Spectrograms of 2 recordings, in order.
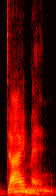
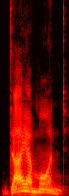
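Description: First: "diamond" as DAI-mend, two slow syllables; correct DIAMOND. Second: "diamond" as DAI-a-mond, three syllables with full O; wrong DIAMOND. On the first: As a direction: reduce the ending of "diamond" to "mend". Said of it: "mas sim diamond". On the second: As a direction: say "diamond" as spelled, learner's mistake. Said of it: "Não dizemos diamond". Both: Shown as a demonstration.

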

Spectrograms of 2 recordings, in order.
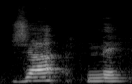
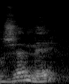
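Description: First: Jamais said slowly and clearly, S silent; careful dictation word. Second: Said in the usual way. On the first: Shown as a demonstration. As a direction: spell out Jamais for the class. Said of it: "avec le S qui ne se prononce pas". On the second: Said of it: "s'écrit avec un J".

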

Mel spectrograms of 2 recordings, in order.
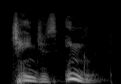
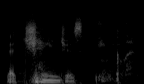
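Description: First: Higher, louder, slow proclamation; preacher's triumphant echo; proclaimed. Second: Slow, soft whisper; hushed awe before the punchline. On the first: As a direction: hit it hard and slow. Dramatic repeat at full force. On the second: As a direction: drop to a slow reverent whisper. Dramatic hush in sermon. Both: Acted.

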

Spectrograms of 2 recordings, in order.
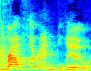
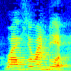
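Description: First: Said in the usual way. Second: Bleu said the French way, like "bleuh". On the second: Shown as a demonstration. Naming the cologne to viewers, Bleu in French. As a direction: Ralph Lauren Bleu with a French Bleu, a touch higher. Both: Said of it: "S-, not Bleu".

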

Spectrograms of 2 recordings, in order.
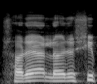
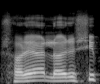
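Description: No difference in how they are said.

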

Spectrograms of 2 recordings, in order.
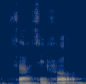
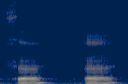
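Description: First: Said in the usual way. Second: "Thirty-four" in separate sounds with pauses; sounded out. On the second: Shown as a demonstration. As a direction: break "Thirty-four" apart for a learner. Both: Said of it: "How to pronounce".

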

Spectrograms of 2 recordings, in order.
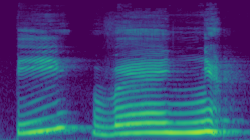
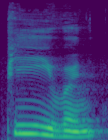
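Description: First: "Півень" with an exaggerated, held palatal N; stretched final N. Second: Said in the usual way. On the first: Shown as a demonstration. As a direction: split "Півень" and lean hard on the final нь. Teacher stretches the final soft consonant. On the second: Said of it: "вимовте це слово".

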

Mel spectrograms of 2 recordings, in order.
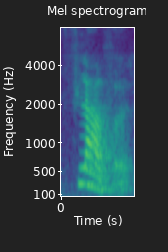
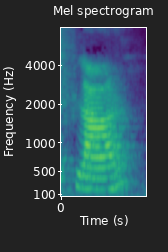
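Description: First: "flower" in two syllables, FLAU-vuh; corrected pronunciation. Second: "flower" squashed into one syllable, "flar"; mispronounced flower. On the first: Teacher corrects the learners' slip, "flower" as two-beat FLAU-vuh. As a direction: say "flower" with a full "ow" glide, then "uh". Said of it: "No, that's not right. It is". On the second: Teacher shows how some of us tend to say "flower", as one-beat "flar". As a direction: say "flower" as FLAR, dropping the middle glide. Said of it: "tend to pronounce it as". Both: Shown as a demonstration.

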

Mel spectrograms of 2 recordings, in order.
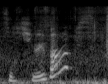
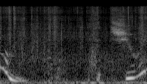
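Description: First: Said in the usual way. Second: Whispered slowly to the dogs; slow teasing whisper to excited dogs. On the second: Real, not acted. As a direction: hush it like a secret. Teasing excited dogs about the box.

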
